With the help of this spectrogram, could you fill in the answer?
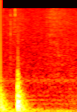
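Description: The rear door of a VW Tiguan R-Line eHybrid, with a steel body, is shut once. It makes a single low, dull, full-sounding thud centered in the low-mids with almost no high content, which dies away quickly. It sounds solid, just as good as the front door.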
